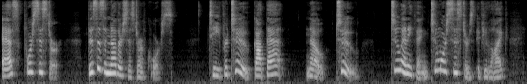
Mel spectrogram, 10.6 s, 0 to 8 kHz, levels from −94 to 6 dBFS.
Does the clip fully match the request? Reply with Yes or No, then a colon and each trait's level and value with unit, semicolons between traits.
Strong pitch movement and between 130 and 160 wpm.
Yes: wide, 7.2 semitones; slow, 135 wpm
